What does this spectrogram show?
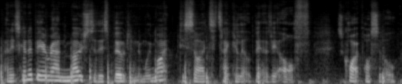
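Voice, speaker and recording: Amid noticeable background noise, a man talks at a very fast pace with big swings in loudness. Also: fairly high pitch for a man, lively intonation. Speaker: gaming youtuber. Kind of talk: tutorial. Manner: quiet, low energy.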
